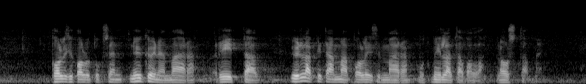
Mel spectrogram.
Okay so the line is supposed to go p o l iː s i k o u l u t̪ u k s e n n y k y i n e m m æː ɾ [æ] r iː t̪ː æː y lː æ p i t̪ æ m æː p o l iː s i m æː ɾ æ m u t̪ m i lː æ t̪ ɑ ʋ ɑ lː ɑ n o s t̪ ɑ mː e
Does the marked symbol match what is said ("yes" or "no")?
yes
